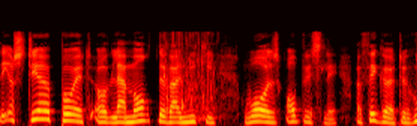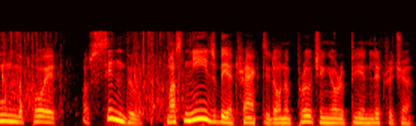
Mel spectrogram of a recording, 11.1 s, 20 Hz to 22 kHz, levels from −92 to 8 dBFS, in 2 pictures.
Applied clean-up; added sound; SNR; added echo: none; Splash, splatter; 19 dB; none.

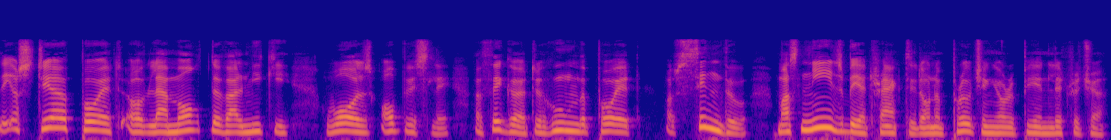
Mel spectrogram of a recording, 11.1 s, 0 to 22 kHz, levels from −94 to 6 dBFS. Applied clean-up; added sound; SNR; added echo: none; none; none; none.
